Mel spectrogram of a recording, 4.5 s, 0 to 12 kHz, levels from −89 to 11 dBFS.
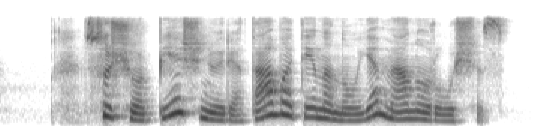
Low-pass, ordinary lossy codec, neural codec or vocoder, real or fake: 7.2 kHz; MP3, 64 kbps; none; real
